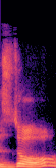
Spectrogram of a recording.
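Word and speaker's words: ظَ: And a zo with the fatha, do you know how it's pronounced? Zo. Very nice. It's zo, but make sure not to read it too long. Just 1 count or 1 second.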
